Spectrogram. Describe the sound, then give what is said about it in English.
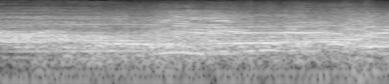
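A woman lets out a loud, sustained high-pitched scream that wavers slightly in pitch and holds steadily for about two seconds without a break. “Courtney Cox unleashing her scream there.”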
